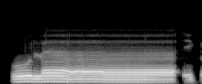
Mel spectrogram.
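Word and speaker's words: أُولَٰئِكَ: Jadi, ulaika. Jadi ini wau ini tidak perlu kita ee anggap ya memang tidak dibaca panjang ya.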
